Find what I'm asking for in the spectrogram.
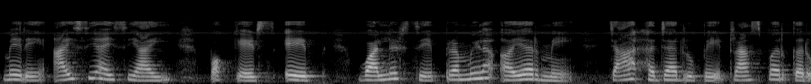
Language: Hindi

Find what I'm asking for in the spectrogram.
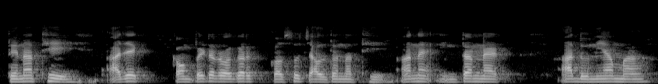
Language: Gujarati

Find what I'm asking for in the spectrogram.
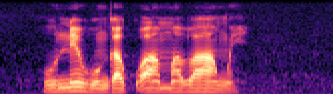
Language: Venda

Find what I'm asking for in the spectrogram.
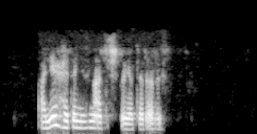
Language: Belarusian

